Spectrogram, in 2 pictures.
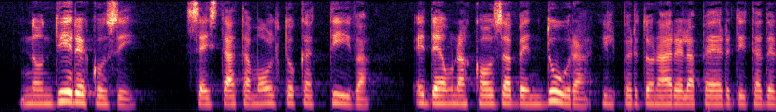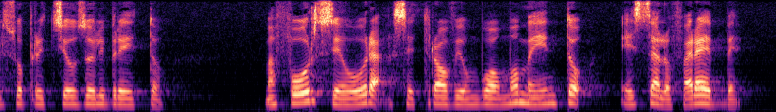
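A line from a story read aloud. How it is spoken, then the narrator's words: Plain. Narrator (Italian): disse Meg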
